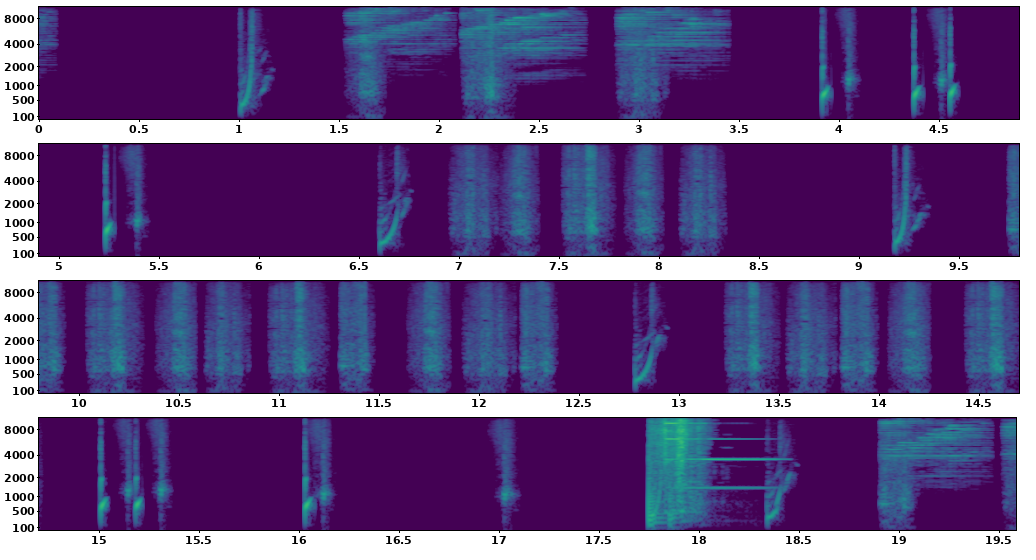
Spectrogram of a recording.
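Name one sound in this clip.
Short bright pops sound as crayons are picked.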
